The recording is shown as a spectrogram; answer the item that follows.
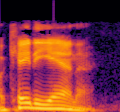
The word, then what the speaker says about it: Acadiana: Acadiana. There's no R in Acadiana.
